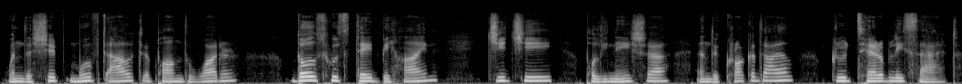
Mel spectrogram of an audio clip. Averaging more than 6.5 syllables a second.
No: 4.5 syllables/s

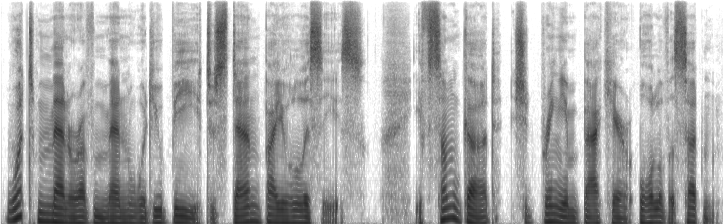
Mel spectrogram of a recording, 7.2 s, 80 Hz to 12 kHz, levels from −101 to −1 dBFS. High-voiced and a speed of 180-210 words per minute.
No: low, 100 Hz; average, 190 wpm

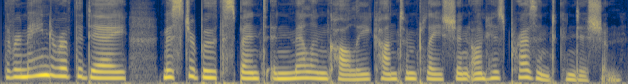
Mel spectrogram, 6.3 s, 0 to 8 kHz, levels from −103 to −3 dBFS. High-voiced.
Yes: high, 215 Hz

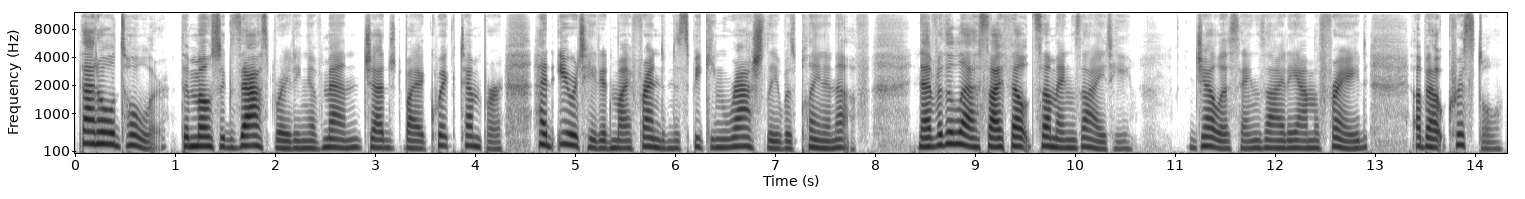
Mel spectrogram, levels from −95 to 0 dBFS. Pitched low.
No: high, 195 Hz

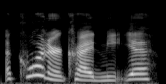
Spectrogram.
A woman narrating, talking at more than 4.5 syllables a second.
No: female; 4.0 syllables/s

